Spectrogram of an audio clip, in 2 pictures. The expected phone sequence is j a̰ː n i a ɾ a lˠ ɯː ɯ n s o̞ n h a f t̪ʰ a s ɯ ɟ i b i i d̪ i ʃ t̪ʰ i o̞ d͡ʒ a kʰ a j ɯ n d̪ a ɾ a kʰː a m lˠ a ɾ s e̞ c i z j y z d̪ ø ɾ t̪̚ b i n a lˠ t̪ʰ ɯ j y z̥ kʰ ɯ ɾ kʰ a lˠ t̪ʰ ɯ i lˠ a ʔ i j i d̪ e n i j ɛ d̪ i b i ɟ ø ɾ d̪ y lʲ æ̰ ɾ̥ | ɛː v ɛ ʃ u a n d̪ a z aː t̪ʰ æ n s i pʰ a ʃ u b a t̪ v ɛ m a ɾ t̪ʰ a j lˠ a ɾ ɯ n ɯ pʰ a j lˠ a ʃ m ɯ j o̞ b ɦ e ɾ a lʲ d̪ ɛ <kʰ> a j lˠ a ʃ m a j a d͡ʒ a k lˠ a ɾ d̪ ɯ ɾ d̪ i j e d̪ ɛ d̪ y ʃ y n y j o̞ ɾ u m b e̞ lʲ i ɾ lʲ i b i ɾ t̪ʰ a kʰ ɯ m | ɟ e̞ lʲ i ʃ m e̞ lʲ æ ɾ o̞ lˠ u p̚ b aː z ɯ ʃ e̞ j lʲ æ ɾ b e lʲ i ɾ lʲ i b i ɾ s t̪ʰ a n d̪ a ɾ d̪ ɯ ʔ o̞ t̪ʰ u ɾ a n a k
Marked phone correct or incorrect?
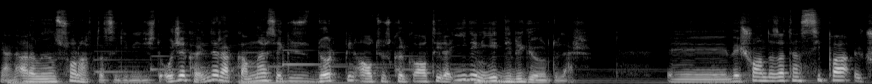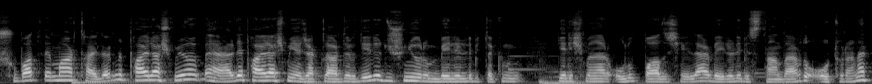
incorrect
